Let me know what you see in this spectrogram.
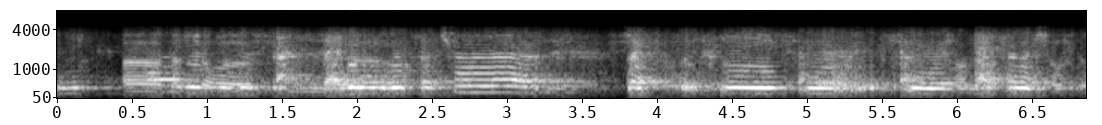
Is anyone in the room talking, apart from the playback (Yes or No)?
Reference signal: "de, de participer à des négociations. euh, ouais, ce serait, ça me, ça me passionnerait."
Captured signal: Yes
